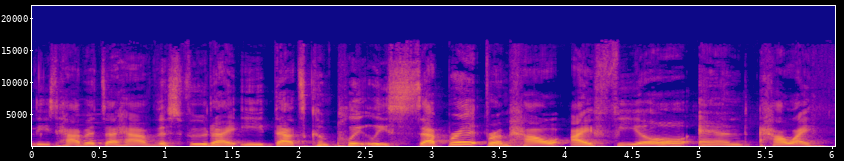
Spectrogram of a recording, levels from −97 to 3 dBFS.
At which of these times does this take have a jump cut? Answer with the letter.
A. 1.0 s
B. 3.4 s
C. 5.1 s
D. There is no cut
B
